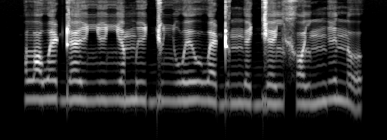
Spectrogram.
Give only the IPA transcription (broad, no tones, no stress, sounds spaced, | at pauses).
lˠ ɪ w e ɖ ɛ i̯ ʎ i ʎ ɛ m i ɟ u ʎ w ɪ u̯ w ɛ ɖ ʊ ŋ e ɟ e lʲ x ɔ lʲ ŋ i n ʊ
